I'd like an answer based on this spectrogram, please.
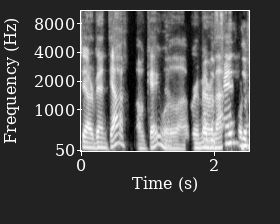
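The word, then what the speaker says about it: Järventie: They emphasize the first syllable. So, it's not Yurventi like we would call him. It's Yoventi.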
